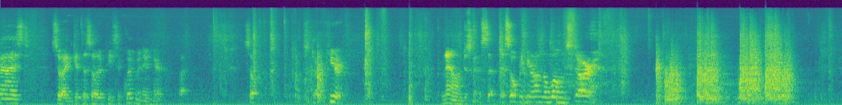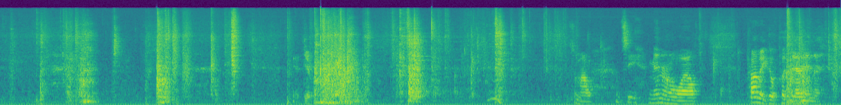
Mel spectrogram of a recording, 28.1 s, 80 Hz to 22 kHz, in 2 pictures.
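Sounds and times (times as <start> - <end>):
steady low hum: 0.0 - 28.0
objects knocking and clattering: 10.9 - 13.4, 16.6 - 17.1, 19.2 - 22.5.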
